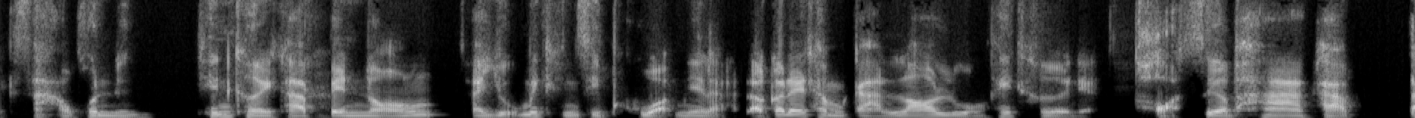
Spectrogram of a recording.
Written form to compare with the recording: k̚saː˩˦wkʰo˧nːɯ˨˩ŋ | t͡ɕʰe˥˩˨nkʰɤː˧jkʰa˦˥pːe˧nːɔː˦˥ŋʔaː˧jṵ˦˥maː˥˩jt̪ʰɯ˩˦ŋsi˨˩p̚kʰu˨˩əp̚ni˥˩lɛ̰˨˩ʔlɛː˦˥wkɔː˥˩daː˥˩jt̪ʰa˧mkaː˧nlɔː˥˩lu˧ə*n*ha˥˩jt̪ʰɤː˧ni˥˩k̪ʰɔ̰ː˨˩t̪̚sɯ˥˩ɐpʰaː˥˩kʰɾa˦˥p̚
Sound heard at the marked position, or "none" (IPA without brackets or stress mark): ŋ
